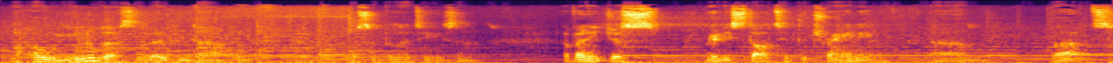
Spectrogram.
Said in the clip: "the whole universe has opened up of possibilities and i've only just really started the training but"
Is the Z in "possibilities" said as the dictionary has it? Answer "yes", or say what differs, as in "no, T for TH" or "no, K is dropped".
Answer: yes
